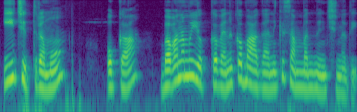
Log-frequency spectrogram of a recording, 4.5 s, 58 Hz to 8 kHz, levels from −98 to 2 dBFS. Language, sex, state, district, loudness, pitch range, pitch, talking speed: Telugu, female, Telangana, Karimnagar, -22 LUFS, 165-245 Hz, 185 Hz, 105 wpm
